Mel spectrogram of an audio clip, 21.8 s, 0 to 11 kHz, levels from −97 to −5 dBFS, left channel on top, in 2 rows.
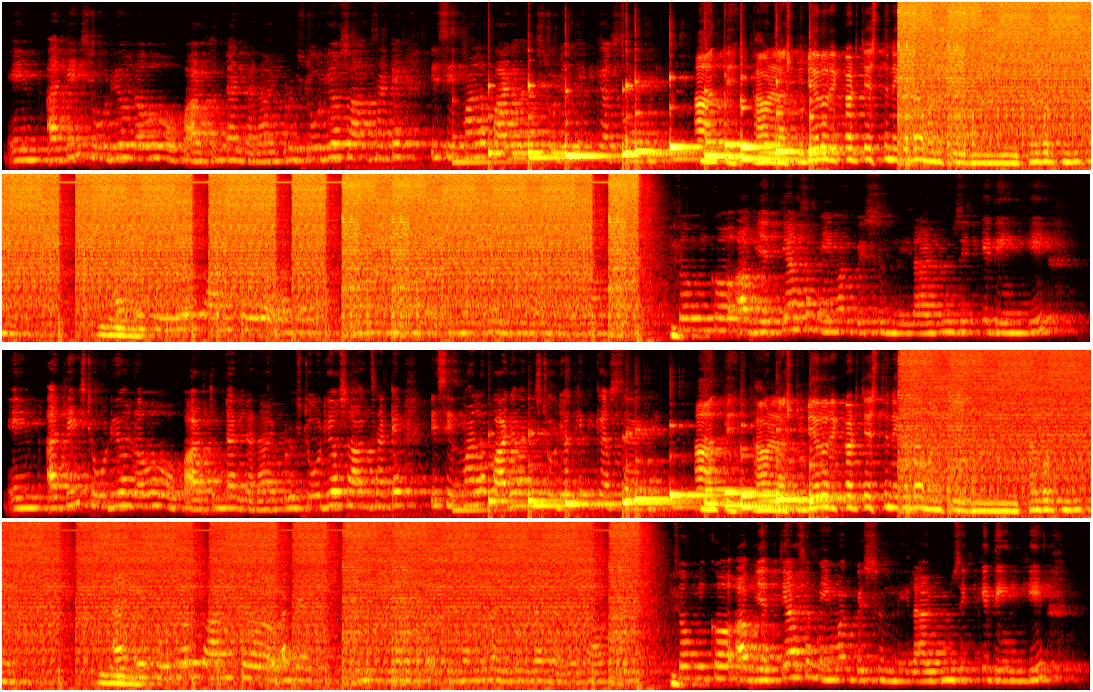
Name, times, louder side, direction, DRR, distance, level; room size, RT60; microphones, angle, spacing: voice 1, 0.0-6.6 10.8-11.2 12.0-17.3 17.6-21.6, right 2 dB, 70° right, 1 dB, 3.3 m, -38 dB
sound 1, 4.5-8.1, left 2 dB, 50° left, 1.1 m, -26 dB
voice 2, 6.9-10.8 11.8-12.3 17.6-17.7, equal, 5° left, 6 dB, 0.6 m, -31 dB
sound 2, 8.9-17.3, left 11 dB, 65° left, 1.0 m, -26 dB
22.5 x 21.0 x 2.7 m, 1.2 s
head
